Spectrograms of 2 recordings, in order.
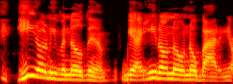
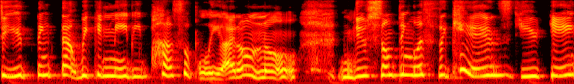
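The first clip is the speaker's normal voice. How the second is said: put-on little-girl baby voice; 10 semitones higher than usual. Retelling how she talks to Drew in a clip; little-girl baby voice. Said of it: "she gets to talking like a little girl baby".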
